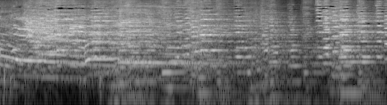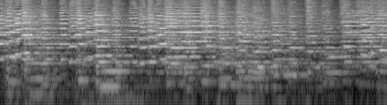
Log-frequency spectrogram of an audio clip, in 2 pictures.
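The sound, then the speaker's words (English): A large crowd of sailors cheers and shouts in a loud, continuous roar of overlapping men's voices, rising and falling slightly but never pausing for about ten seconds. “Now, men, raise a cheer and stretch out like guns!”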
